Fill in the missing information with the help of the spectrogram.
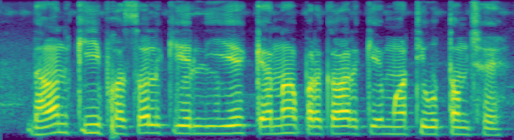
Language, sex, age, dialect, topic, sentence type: Maithili, male, 18-24, Bajjika, agriculture, question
